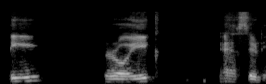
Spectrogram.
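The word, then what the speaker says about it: pteroic acid: ये दोनों को हम लोग नाम देते हैं टी रोइक एसिड यानी कि टेररिडीन रिंग और पैरामाइनो बेंजोइक एसिड को हम लोग टिरोइक एसिड का नाम देते हैं। पी जो है वो साइलेंट होता है।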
